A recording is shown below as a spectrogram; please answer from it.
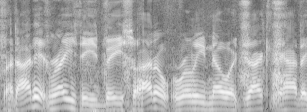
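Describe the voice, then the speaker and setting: Over noticeable background noise, a man with a Southern US accent talks at a medium pitch with fairly even intonation. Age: 70s. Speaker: beekeeper. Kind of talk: tutorial. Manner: casual.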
